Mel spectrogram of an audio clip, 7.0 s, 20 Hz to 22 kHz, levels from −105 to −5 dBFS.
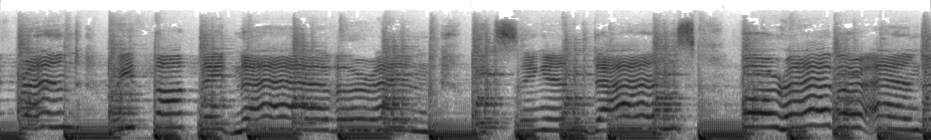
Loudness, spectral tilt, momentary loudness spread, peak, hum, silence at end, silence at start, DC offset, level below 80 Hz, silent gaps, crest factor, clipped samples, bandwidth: -17 LUFS; -5 dB/octave; 3 LU; -2 dBFS; none; 0 s; 0 s; under 0.1%; -28 dBFS; none; 14 dB; under 0.1%; 13 kHz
